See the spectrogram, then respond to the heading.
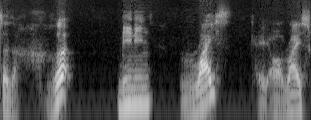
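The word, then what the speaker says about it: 禾: Okay, and 秋呢 has on the left, okay, a character pronounced as 和, meaning rice, okay, or rice grain.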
